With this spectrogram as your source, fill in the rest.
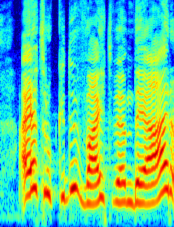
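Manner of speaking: ordinary talk, nothing marked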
